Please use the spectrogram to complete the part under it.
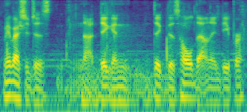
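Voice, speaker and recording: A man's voice: very deep voice, quick pace, over music. A man streaming a video game, chatting casually and joking with his chat. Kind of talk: casual chat while playing.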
